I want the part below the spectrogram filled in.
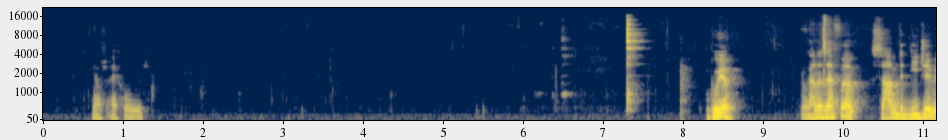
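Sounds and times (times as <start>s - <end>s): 
speech: 0.6s - 1.5s, 8.4s - 8.7s, 9.5s - 11.1s
knife and fork cutting food on a plate: 6.3s - 6.7s, 7.3s - 7.7s.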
